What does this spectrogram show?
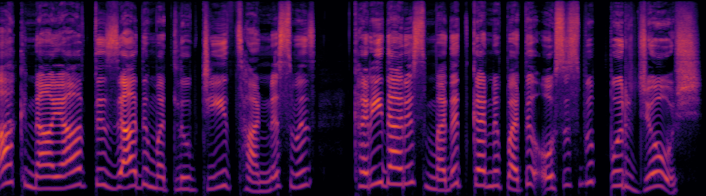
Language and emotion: Kashmiri, happy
